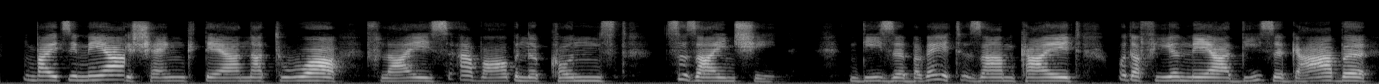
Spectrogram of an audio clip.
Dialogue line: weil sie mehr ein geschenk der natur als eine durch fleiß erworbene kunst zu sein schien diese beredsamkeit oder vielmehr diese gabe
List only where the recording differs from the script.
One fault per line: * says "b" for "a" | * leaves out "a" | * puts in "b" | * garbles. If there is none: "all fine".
* leaves out "ein"
* leaves out "als eine durch"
